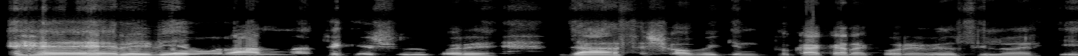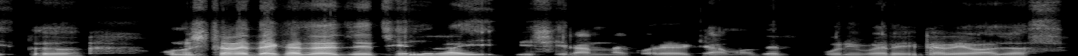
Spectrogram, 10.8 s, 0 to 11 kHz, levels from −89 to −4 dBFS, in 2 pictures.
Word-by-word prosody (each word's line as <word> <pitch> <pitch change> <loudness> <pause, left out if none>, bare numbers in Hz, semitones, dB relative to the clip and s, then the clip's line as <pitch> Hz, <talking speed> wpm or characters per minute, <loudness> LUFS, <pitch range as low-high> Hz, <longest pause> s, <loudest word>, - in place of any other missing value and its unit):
হ্যাঁ, 150 -2 +6
হ্যাঁ। 140 -1 +6
রেডি 140 +1 +4
এবং 140 +1 -4
রান্না 130 +2 +1
থেকে 430 - -2
শুরু 125 0 -9
করে 125 0 0 0.5
যা 120 - +5
আছে - - -9
সবই 115 +1 -3
কিন্তু 115 -1 -15
কাকারা 110 -1 0
করে 110 -1 -7
ফেলছিল 105 +1 -9
আরকি। 105 - -14 0.2
তো - - -5 0.6
অনুষ্ঠানে 175 +2 +4
দেখা 150 -2 +6
যায় 140 0 +7
যে 145 - +2
ছেলেরাই 125 +2 0 0.2
বেশি 100 - -10
রান্না 105 -1 -6
করে 105 0 -7
আরকি। 105 - -9
আমাদের 105 0 -14 0.2
পরিবারে 115 0 -9
এটা 100 - -5
রেওয়াজ 105 -1 -4
আছে। - - -16
120 Hz, 175 wpm, -25 LUFS, 110-140 Hz, 0.6 s, যায়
